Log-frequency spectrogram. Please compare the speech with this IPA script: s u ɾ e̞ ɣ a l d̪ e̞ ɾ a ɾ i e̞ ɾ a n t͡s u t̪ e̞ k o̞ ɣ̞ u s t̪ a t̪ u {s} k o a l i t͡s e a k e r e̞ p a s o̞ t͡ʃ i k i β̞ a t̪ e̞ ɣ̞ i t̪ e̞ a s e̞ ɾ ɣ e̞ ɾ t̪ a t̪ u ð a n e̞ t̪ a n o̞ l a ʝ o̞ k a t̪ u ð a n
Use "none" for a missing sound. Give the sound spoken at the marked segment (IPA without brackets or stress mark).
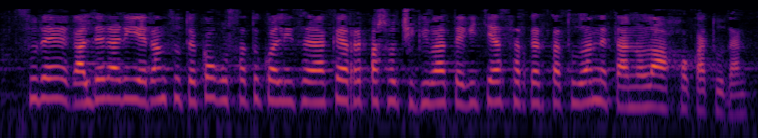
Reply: none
